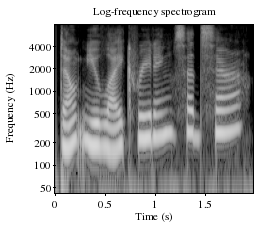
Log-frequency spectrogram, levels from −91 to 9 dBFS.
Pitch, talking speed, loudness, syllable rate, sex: 230 Hz, 180 wpm, -15 LUFS, 4.1 syllables/s, female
